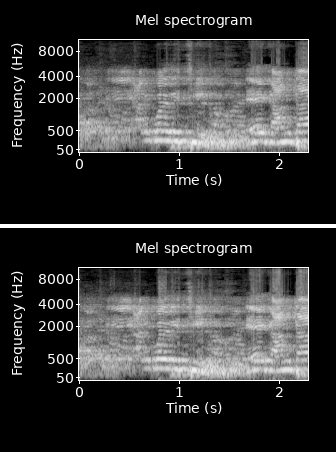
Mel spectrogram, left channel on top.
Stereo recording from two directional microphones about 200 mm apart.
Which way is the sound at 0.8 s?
50° left (ahead or behind).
